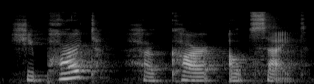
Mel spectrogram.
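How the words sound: It is said in an American English accent. "The second phrase in American English"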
